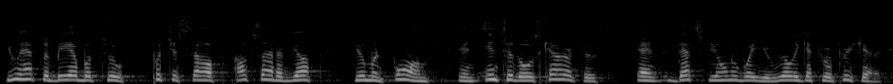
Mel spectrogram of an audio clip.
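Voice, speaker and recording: A man's voice: sits high, moderate pace, warm tone. A man speaking as a podcast guest in a casual film discussion, rambling earnestly and repeating himself as he goes.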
